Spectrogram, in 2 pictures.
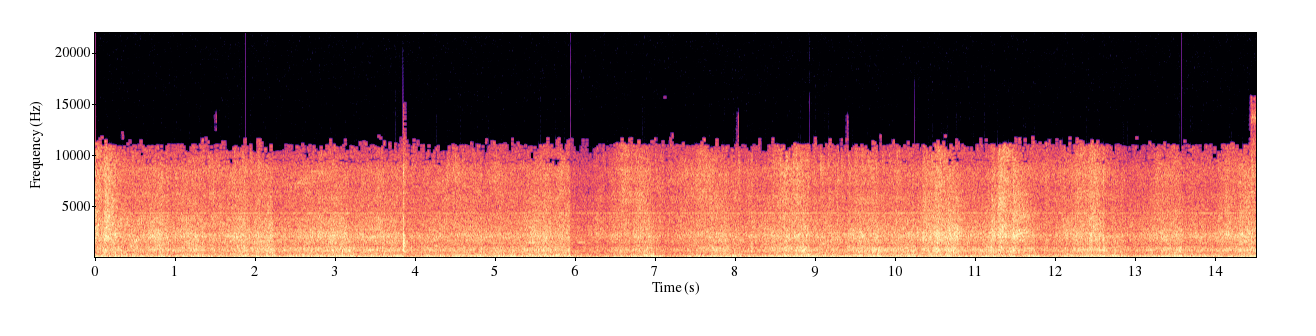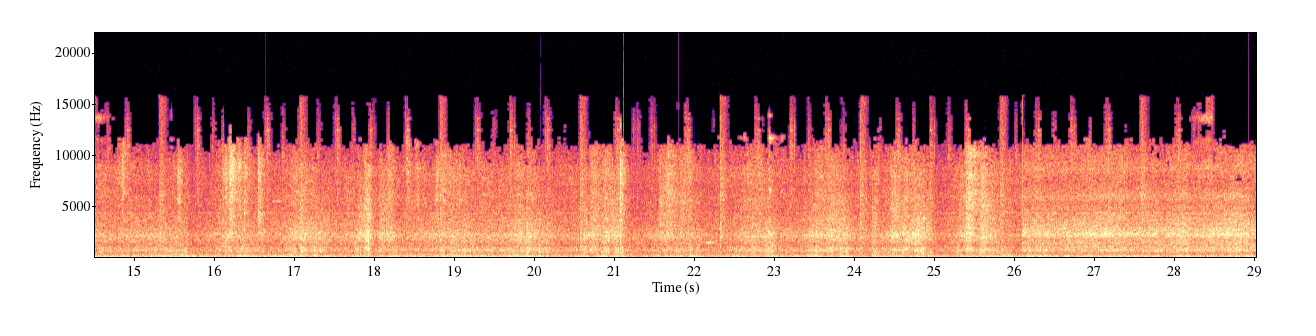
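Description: Inside a passenger coach of the KA Jayabaya train while it runs: a steady low rumble of the wheels and body, with irregular clicks and knocks from the wheels over rail joints that grow busier about a third of the way in.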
